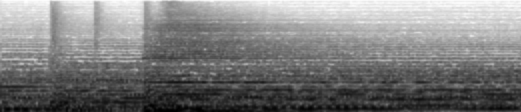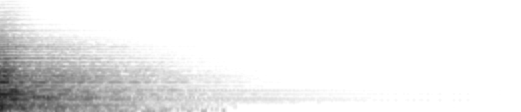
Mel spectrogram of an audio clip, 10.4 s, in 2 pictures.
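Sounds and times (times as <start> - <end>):
instrumental national anthem: 0.0 - 6.6.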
